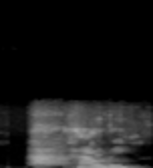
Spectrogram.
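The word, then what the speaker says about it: haole: Or hey ole, is that how you say it? H-A-O-L-E, or is it holly? Hey ole. Howley. There you go.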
